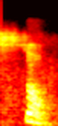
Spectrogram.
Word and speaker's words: cent: aloud number 100 is song see it's written like scent but it's pronounced like so okay let me write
